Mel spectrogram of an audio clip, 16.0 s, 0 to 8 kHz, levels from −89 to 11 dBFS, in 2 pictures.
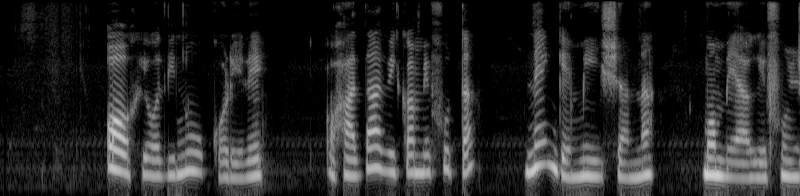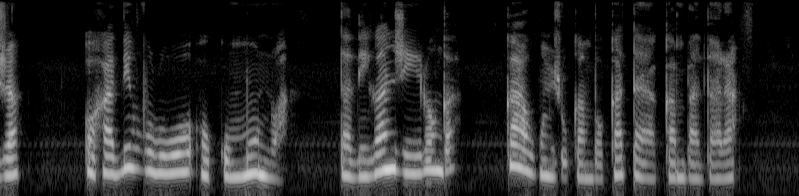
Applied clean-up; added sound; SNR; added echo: none; none; none; none.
